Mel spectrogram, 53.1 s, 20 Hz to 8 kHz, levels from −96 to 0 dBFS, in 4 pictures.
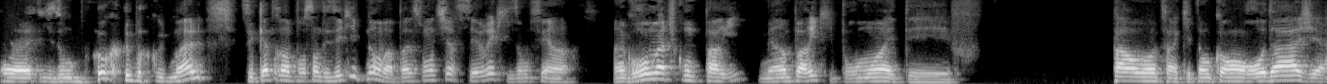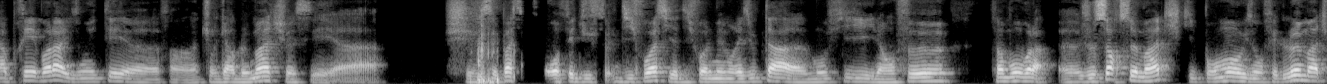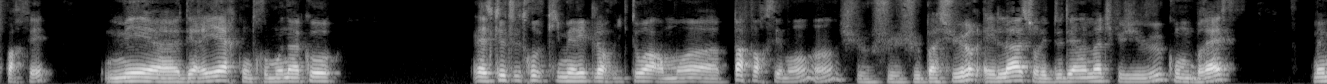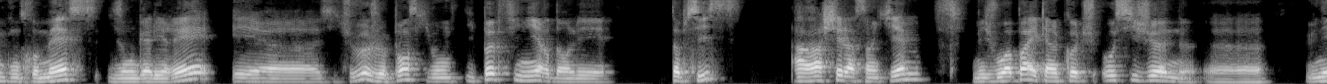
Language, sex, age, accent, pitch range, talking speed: French, male, 20-39, French, 120-155 Hz, 190 wpm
